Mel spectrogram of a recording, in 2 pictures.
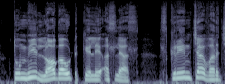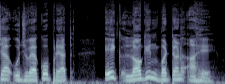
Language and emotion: Marathi, neutral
